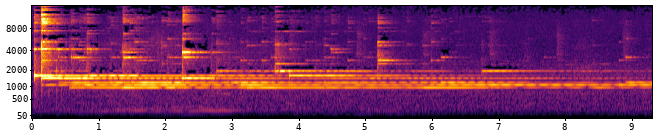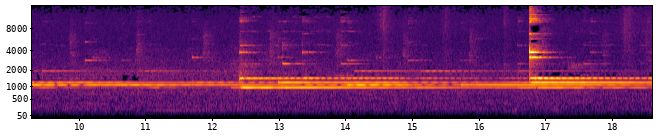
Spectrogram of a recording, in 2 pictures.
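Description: Chimes ringing: light strikes repeat throughout and leave several long, overlapping ringing tones hanging. Fresh, louder strikes come about two-thirds of the way through and again near the end.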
